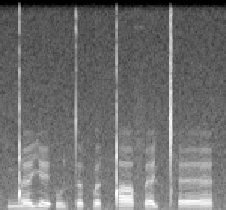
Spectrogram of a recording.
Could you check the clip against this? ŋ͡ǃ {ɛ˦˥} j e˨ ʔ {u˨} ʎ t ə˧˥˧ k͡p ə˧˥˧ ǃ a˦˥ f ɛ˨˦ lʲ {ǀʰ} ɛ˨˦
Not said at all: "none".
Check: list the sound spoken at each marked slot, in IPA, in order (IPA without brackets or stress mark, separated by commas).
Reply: ɛ˨˦, u˨, ǀʰ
